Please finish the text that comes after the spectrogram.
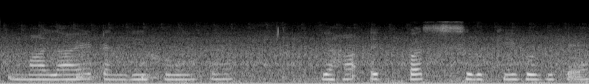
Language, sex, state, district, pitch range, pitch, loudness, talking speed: Hindi, female, Haryana, Charkhi Dadri, 225-235 Hz, 230 Hz, -18 LUFS, 100 wpm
